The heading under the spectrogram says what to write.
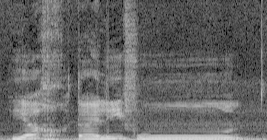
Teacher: خا کو پر پڑھیں گے کیونکہ یہ والا خا حروف مستعلیہ میں سے ہے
